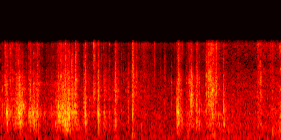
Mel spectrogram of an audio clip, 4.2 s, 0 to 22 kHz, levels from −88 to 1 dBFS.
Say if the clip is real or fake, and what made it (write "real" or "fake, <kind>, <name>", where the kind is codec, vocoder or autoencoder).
real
